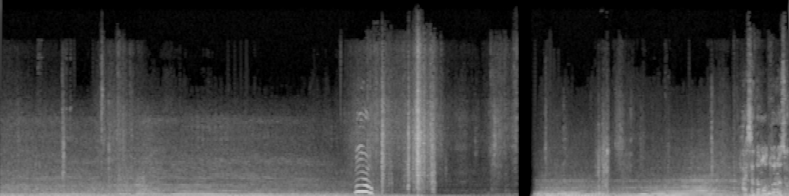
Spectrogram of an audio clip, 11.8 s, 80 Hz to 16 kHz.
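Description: A new BMW M2 with manual gearbox revs as it drives, the engine note rising and falling in steady waves with a short gap at a gear change, while someone talks over it.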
